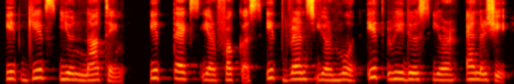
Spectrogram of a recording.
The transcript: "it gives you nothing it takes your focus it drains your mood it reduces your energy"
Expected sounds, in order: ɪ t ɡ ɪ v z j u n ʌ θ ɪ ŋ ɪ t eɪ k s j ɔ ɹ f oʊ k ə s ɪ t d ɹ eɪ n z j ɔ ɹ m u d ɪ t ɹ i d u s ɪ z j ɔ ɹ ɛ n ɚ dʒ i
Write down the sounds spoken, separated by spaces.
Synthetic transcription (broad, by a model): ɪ t ɡ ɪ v s j u n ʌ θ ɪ ŋ ɪ t eɪ k s j ɔ ɹ f oʊ k ə s ɪ t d ɹ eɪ n s j ɔ ɹ m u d ɪ t ɹ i d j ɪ s j ɔ ɹ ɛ n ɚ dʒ i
